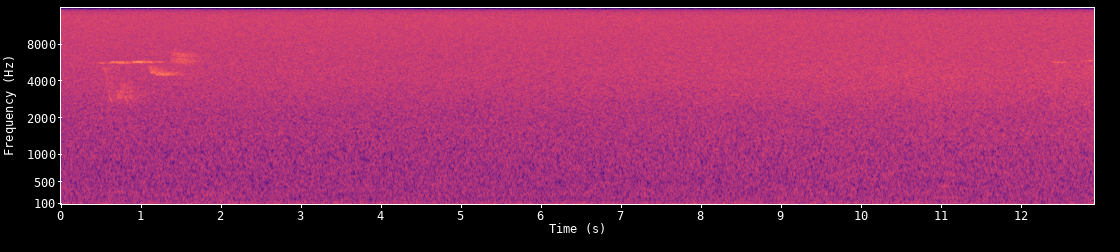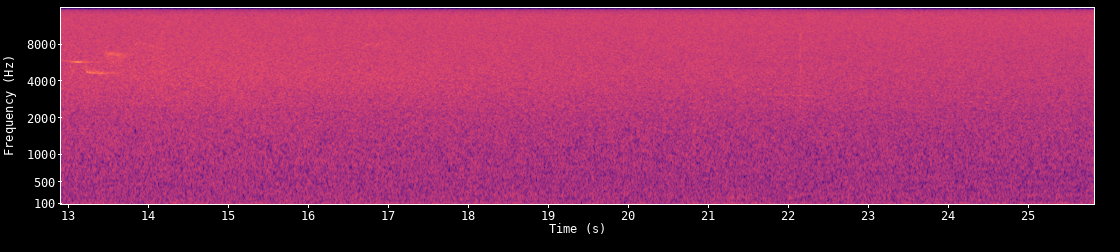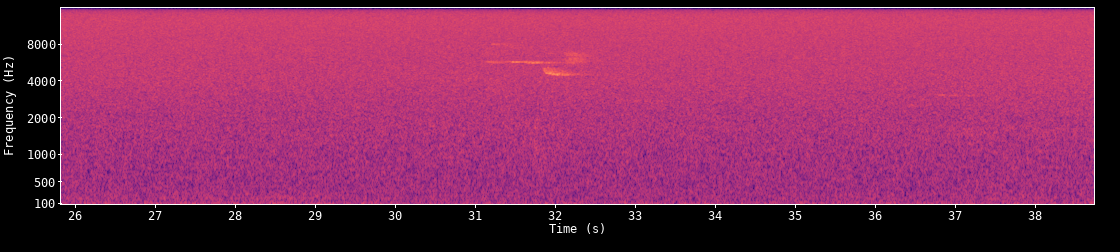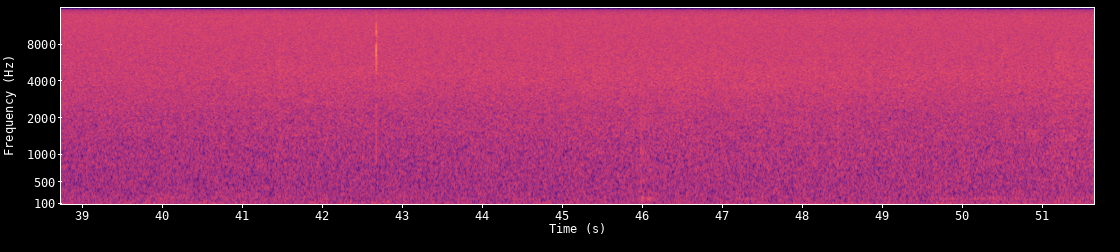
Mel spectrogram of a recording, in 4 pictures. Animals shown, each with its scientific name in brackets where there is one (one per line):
Black-throated Green Warbler (Setophaga virens)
